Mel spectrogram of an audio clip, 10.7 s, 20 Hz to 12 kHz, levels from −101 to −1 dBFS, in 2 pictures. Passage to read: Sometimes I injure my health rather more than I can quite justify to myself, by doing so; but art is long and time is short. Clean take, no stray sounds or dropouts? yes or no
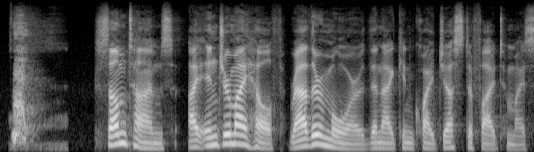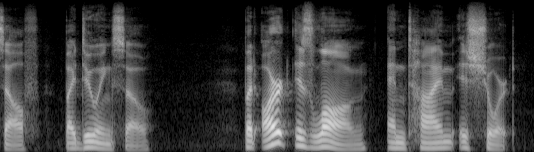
no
